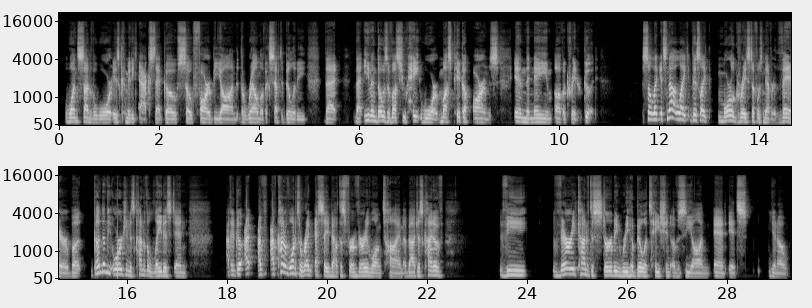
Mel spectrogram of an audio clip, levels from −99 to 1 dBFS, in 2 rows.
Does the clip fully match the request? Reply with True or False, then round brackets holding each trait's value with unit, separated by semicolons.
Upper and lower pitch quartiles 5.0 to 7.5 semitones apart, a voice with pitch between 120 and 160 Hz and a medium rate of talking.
True (5.4 semitones; 140 Hz; 195 wpm)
